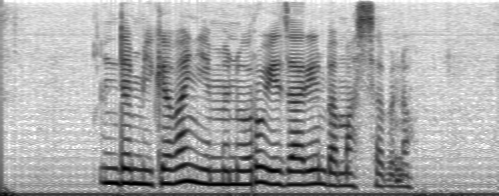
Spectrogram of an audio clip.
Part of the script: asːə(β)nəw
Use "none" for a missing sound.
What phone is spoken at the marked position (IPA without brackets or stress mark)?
β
